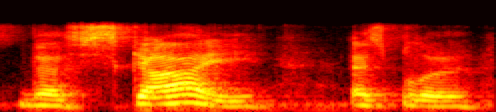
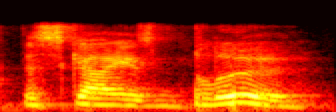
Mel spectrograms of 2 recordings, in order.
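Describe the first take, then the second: First: The word sky carries the emphasis. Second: The word blue carries the emphasis. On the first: Other things could be blue too. "noting that other things could be blue" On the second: The sky could be other colours. "noting that there might be other colours the sky could be"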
